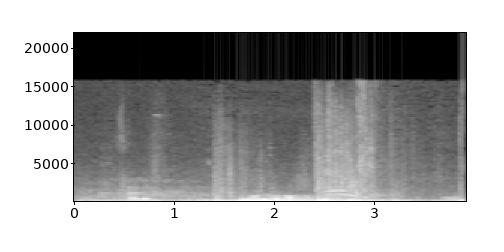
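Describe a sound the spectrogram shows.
Armoured players crash together in a tackle.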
